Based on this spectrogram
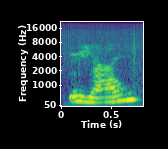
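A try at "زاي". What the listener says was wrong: It's not zal. It's zay.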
